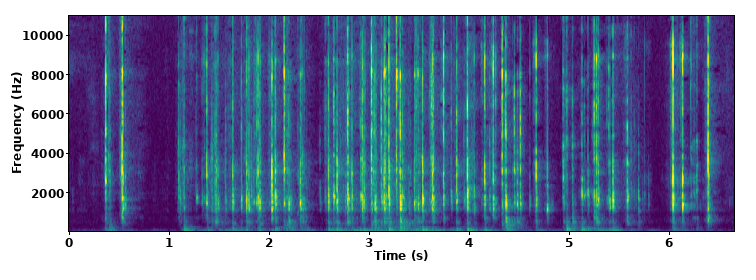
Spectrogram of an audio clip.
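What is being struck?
Plastic mechanical keyboard.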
